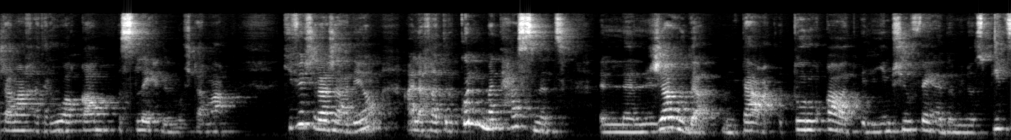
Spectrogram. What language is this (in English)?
Arabic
